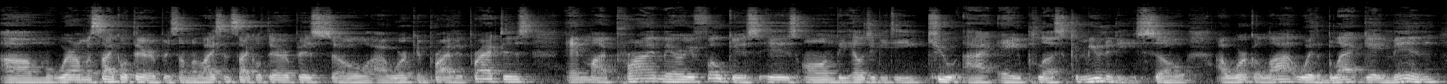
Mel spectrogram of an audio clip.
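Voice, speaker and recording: Articulate man, low voice, echoey room. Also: fairly even intonation, measured pace, darkish tone. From Sacramento, California. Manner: enthusiastic and articulate. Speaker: psychotherapist. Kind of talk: self-introduction at a live event.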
